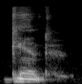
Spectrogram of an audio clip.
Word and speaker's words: Ghent: It's Ghent, by the way. Ghent, whatever. I forget the pronunciation of that word.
